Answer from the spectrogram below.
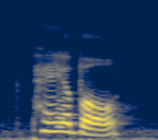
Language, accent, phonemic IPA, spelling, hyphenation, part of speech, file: English, US, /ˈpeɪəbl̩/, payable, pay‧able, adjective / noun, En-us-payable.ogg
- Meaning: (adjective) 1. Due to be paid 2. Able to be paid 3. Of a mine etc.: capable of yielding profit; profitable; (noun) 1. Debts owed by a business; liabilities 2. A thing that may be paid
